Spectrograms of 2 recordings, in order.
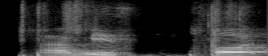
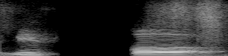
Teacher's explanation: hati-hati juga terlalu banyak mengeluarkan nafasnya. Dia nanti jadi huruf sin. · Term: hamas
